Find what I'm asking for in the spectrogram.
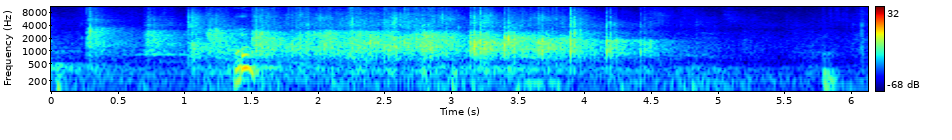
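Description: An audience breaks into a round of applause, a dense, steady wash of many hands clapping for several seconds before tapering off, with a brief whistle-like tone early on.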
